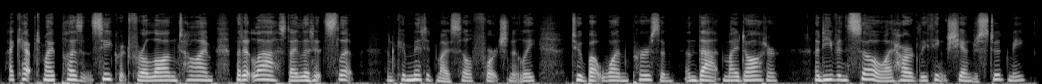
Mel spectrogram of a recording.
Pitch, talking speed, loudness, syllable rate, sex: 185 Hz, 215 wpm, -18 LUFS, 5.9 syllables/s, female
